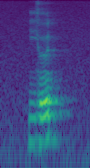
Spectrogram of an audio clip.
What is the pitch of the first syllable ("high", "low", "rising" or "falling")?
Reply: rising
